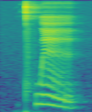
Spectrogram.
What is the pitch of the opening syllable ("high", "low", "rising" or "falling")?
falling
